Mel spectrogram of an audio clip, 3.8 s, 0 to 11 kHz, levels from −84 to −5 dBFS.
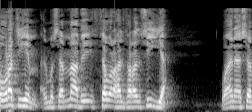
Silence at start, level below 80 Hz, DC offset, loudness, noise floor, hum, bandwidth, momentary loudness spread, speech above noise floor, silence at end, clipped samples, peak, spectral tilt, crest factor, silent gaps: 0 s; -48 dBFS; under 0.1%; -13 LUFS; -60 dBFS; none; 8.8 kHz; 7 LU; 48 dB; 0 s; under 0.1%; 0 dBFS; -4.5 dB/octave; 14 dB; none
